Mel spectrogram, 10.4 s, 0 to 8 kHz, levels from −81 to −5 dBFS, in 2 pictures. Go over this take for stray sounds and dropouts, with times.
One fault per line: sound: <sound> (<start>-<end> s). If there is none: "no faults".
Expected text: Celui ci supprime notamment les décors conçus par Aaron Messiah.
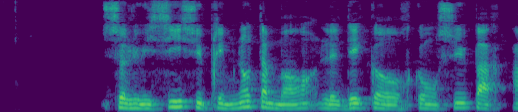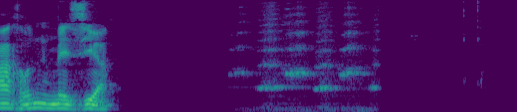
sound: squeak (7.5-9.0 s)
